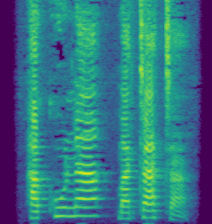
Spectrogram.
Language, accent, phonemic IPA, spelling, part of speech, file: Swahili, Kenya, /hɑˈku.nɑ mɑˈtɑ.tɑ/, hakuna matata, phrase, Sw-ke-hakuna matata.flac
- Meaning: No worries, take it easy, hakuna matata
